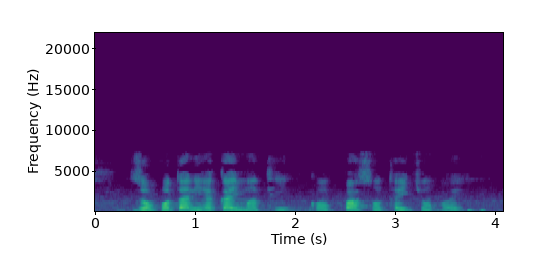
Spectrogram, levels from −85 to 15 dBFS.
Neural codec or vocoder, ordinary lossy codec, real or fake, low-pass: none; AAC, 48 kbps; real; 7.2 kHz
